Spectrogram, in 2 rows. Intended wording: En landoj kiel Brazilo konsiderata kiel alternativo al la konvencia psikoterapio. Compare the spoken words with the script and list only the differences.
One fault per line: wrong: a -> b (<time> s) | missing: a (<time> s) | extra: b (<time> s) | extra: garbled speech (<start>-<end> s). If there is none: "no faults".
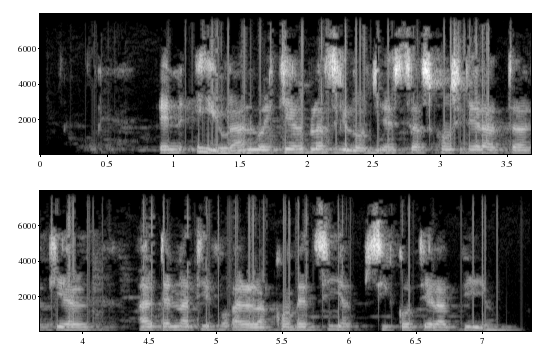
extra: iuj (1.2 s)
extra: ĝi estas (2.5 s)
